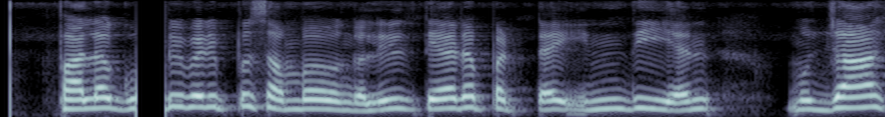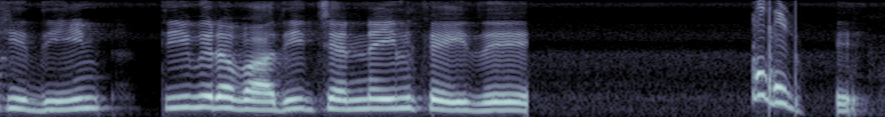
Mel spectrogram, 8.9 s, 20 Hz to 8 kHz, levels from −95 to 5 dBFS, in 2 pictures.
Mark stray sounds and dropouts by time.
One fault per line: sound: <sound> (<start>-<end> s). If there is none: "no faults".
sound: dropout (0.7-0.8 s)
sound: chirp (8.2-8.5 s)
